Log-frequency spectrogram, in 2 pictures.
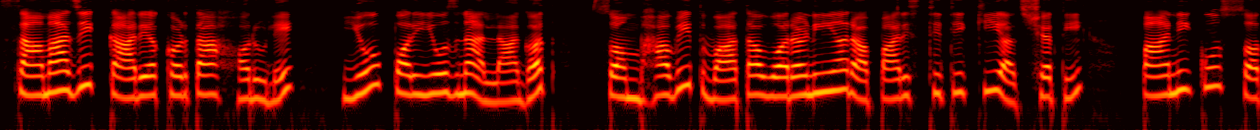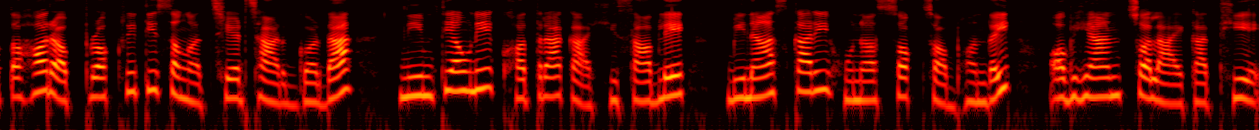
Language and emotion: Nepali, neutral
